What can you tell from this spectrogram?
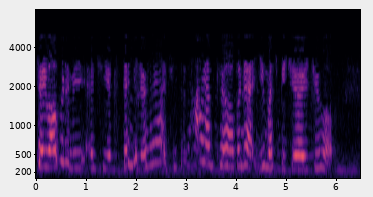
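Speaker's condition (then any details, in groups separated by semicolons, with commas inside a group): Cerebral palsy; present from birth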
